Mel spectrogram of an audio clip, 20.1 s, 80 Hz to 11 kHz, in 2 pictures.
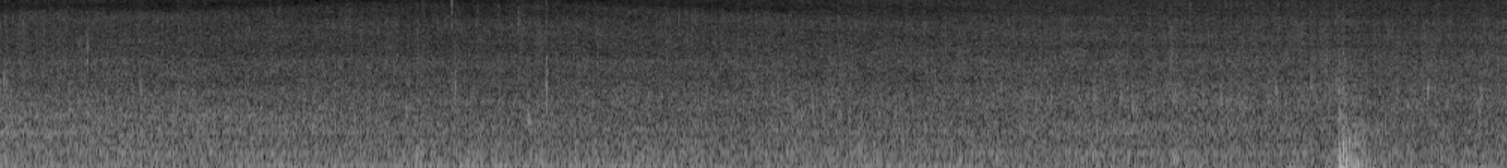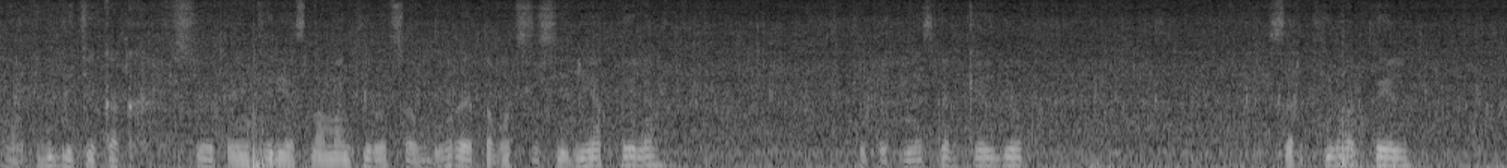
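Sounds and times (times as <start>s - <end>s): fountain splashing into basin: 0.0s - 20.0s
thump: 8.9s - 9.4s.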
